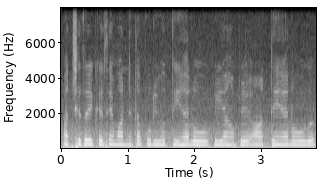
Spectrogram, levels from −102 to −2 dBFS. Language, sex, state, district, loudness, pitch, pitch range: Hindi, female, Punjab, Pathankot, -14 LUFS, 235 Hz, 230-240 Hz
